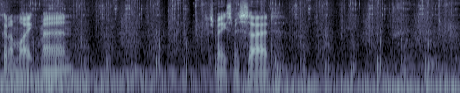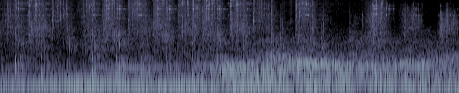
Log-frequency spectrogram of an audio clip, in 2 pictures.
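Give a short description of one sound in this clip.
Footsteps thud steadily on stone.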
